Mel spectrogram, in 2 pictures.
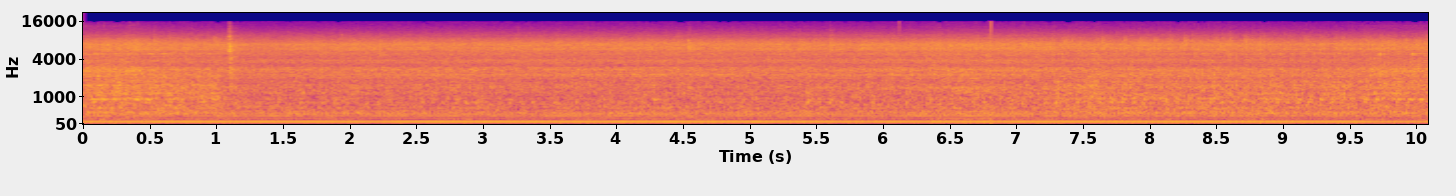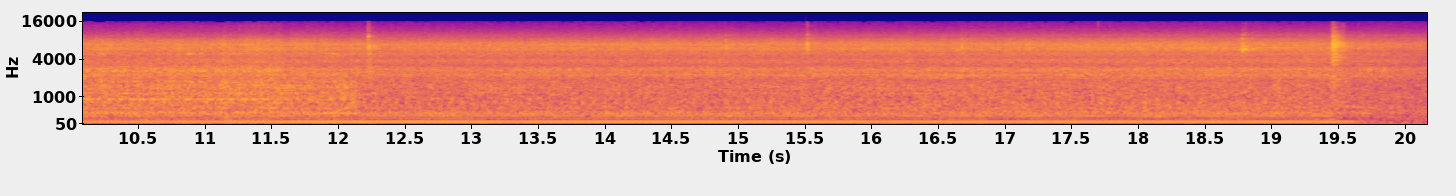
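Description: Metal lathe running under power: the spindle and gear train turn with a steady deep hum and a higher whine while a boring bar takes threading passes inside a bore for a two-start internal thread. Near the end the motor is switched off, and the sound falls away as the chuck coasts to a stop.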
